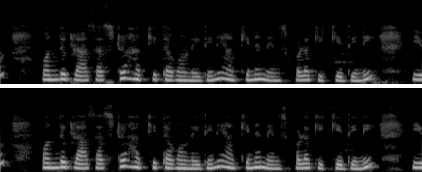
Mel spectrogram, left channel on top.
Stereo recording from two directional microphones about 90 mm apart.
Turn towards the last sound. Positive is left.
turn(degrees=-35)  # may be behind; listen again after turning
